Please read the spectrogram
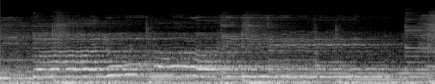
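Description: Slow OPM pop love ballad: a female voice holds long, gliding sung notes over a steady bass and backing accompaniment.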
